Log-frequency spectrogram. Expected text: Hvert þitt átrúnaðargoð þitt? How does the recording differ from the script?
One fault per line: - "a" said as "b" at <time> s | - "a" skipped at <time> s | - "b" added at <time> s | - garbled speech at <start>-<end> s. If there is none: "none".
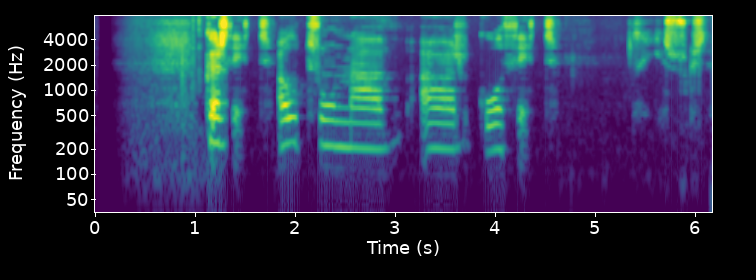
none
